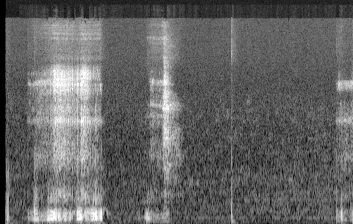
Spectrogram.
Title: Mojo the Basset Hound Snoring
